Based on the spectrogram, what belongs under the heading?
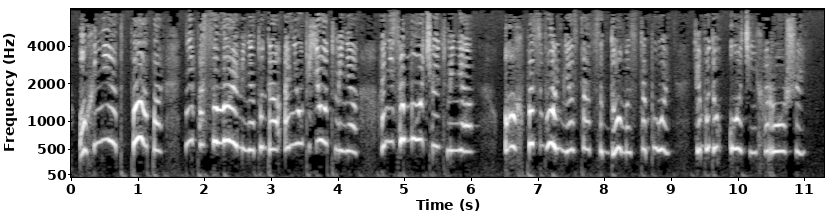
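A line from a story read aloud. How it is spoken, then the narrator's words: Wild frightened scream. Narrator (Russian): Элси вздрогнула и дико закричала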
